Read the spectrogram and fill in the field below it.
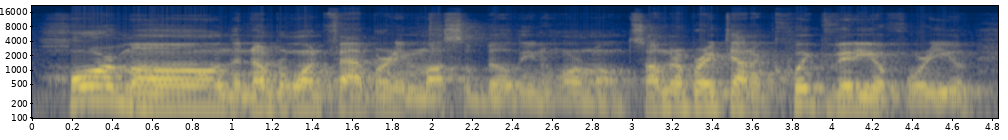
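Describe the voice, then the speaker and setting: A fitness coach in his forties talks to camera in a casual vlog, energetic and chatty, often restarting and correcting himself. His voice is on the high side and brisk, and the room sounds echoey.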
